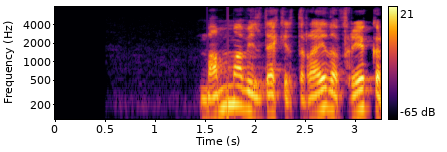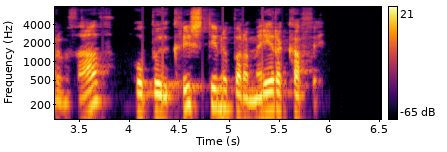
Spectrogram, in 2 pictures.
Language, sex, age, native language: Icelandic, male, 30-39, Icelandic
